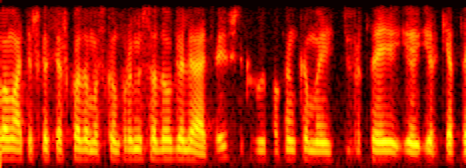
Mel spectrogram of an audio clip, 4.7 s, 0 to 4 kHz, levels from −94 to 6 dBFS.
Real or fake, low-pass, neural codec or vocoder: real; 3.6 kHz; none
